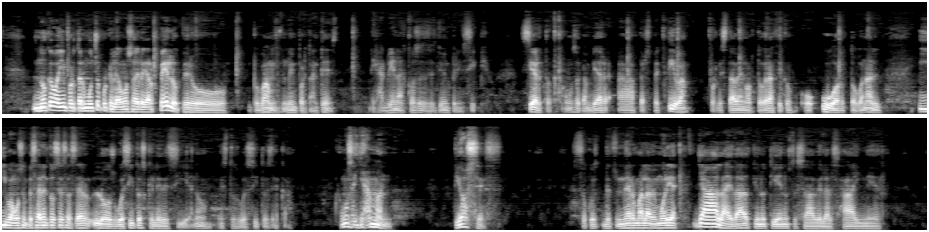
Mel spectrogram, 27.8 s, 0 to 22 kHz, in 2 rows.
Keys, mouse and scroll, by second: 1.3 shift+middle click, 2.1 shift+middle click, 2.7 shift+middle click, 3.3 shift+middle click, 4.6-5.6 shift+middle drag, 5.8 shift+middle click, 8.5 KP_5, 9.7 shift+middle click, 10.4 shift+middle click, 11.5 shift+middle click, 12.4 middle click, 15.9-17.6 drag, 19.9-21.4 drag, 21.4-22.8 drag, 22.9 middle click, 23.6 click, 24.7 ctrl+click, 25.8-27.7 ctrl+drag.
